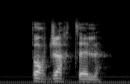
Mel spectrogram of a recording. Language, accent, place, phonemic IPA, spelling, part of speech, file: French, France, Lyon, /pɔʁ.t(ə).ʒaʁ.tɛl/, porte-jarretelles, noun, LL-Q150 (fra)-porte-jarretelles.wav
- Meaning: suspender belt (UK), garter belt (US)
